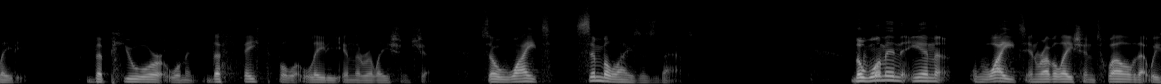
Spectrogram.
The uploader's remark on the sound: recorded the evening of September 24, 2022, at Ringgold Seventh-day Adventist Church.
